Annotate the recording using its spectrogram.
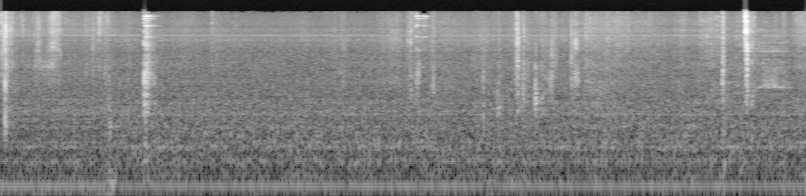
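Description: Tarot cards being handled as the deck is cut: a few light sharp clicks, about one and a half seconds in and twice more near the end, over a steady low room hum.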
